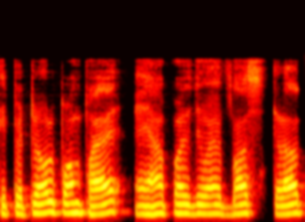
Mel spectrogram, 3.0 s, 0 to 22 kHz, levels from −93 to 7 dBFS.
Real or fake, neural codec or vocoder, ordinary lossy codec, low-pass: fake; autoencoder, 48 kHz, 32 numbers a frame, DAC-VAE, trained on Japanese speech; none; 7.2 kHz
